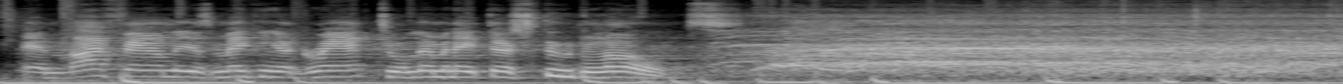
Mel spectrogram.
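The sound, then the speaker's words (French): A large crowd at a university graduation ceremony chants "MVP" in a rhythmic two-beat cheer several times, then bursts into loud, sustained cheering and excited shouts of joy and surprise that fill the space, after an announcement that the graduates' student debt will be paid off. “Donc la foule a repris MVP, MVP, des cris de joie et des cris de surprise.”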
